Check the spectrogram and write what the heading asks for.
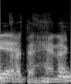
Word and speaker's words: Cartagena: All the way from Cartagena, Colombia. – And say like Cartagena with an N-Y, but it's Cartagena.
